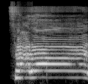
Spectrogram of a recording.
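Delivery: high, very loud showman ta-da; ringmaster ta-da. Retold or imitated. Preacher acting out the acrobats for the congregation, big showy ta-da. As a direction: belt it out like a circus performer. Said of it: "sits down and goes".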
